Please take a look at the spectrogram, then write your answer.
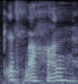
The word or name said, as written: k'iLixun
